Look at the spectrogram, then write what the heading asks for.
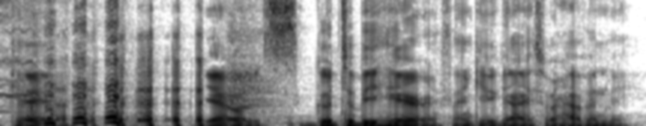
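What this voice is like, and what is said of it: Jamaican accent. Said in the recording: “that little Jamaican accent”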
